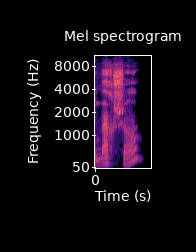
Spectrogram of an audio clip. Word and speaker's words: marchand: de viande un boucher dans le mot marchand encore une fois le les lettres a et n font le son en et le D est mué dans le mot viande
